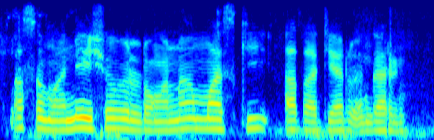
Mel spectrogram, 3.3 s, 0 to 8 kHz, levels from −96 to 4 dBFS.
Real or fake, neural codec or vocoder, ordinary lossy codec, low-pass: real; none; Opus, 16 kbps; 7.2 kHz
